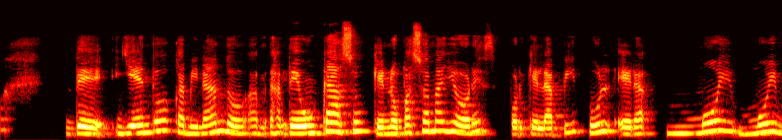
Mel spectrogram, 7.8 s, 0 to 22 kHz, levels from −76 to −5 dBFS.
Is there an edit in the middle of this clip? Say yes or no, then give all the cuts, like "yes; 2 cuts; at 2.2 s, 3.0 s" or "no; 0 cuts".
yes; 1 cut; at 2.8 s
